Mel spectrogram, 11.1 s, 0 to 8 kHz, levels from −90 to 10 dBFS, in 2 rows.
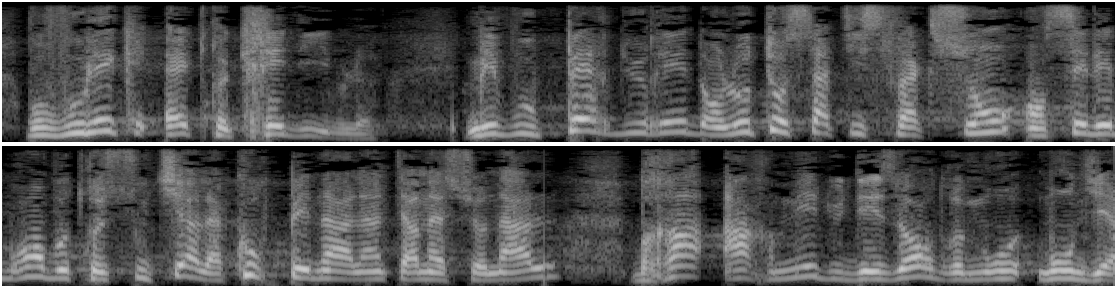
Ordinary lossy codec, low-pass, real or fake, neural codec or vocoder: none; 7.2 kHz; real; none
